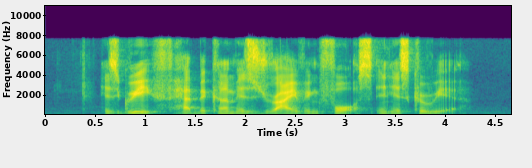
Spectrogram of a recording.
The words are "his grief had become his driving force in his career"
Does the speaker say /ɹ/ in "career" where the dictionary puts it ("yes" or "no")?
yes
